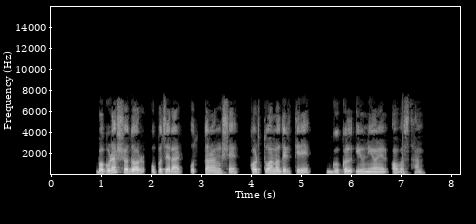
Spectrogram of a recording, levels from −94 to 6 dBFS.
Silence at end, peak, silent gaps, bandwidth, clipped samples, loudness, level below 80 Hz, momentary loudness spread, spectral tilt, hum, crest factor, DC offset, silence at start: 0.75 s; -4 dBFS; 1.89-1.99 s, 2.63-2.77 s, 2.93-3.05 s, 3.79-3.97 s, 4.21-4.25 s, 4.83-4.87 s, 5.19-5.49 s, 6.75-6.80 s; 7.4 kHz; under 0.1%; -22 LUFS; -64 dBFS; 13 LU; -6.5 dB/octave; none; 18 dB; under 0.1%; 0.9 s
